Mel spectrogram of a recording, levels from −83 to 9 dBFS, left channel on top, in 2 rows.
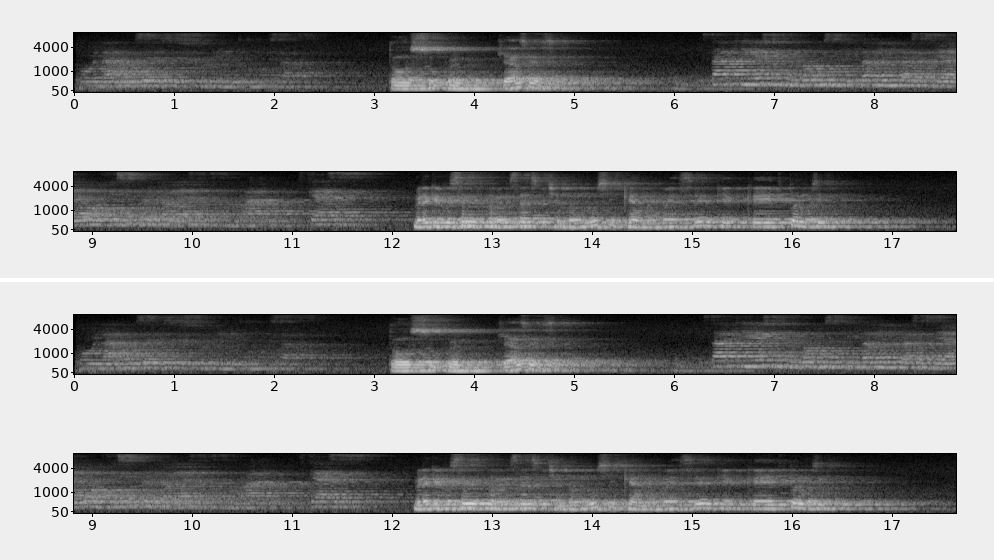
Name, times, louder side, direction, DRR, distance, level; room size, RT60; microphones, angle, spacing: voice 1, 0.0-2.2 6.0-10.8 11.2-11.6, equal, 60° left, -10 dB, 7.8 m, -31 dB
voice 2, 3.2-4.0 4.2-4.8 12.2-16.4, right 1 dB, 20° left, -3 dB, 1.9 m, -19 dB
27.5 x 24.5 x 5.2 m, 2.8 s
head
